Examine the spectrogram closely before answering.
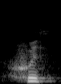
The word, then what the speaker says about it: hud: Food in Danish is mad. Skin in Danish is hud. Notice that both of these words is not pronounced with a hard D, but with a soft D. Mad, hud.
